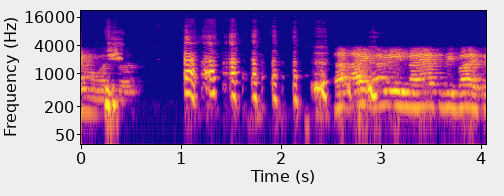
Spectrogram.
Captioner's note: laughter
